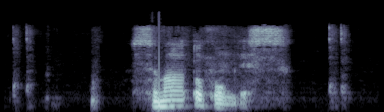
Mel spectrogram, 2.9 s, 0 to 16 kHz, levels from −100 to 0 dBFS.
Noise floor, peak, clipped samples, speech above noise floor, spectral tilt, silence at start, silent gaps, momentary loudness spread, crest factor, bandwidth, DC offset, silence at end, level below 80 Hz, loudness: -57 dBFS; -8 dBFS; under 0.1%; 33 dB; -5 dB/octave; 0.7 s; none; 25 LU; 20 dB; 10.5 kHz; under 0.1%; 0.3 s; -62 dBFS; -25 LUFS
